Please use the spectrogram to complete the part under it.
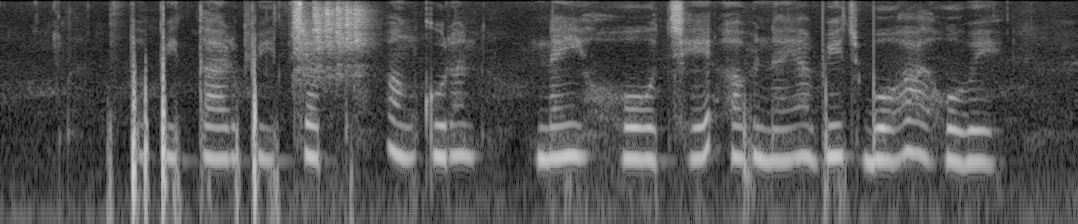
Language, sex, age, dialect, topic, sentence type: Magahi, female, 18-24, Northeastern/Surjapuri, agriculture, statement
